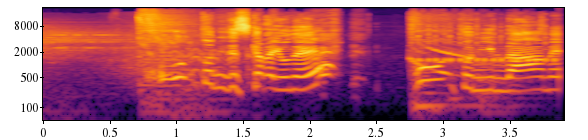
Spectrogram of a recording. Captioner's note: suddenly speaks Japanese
